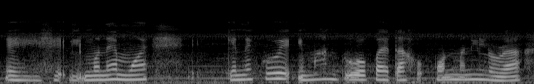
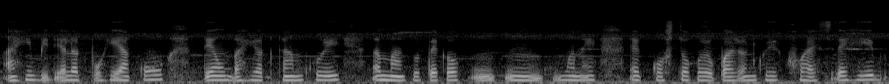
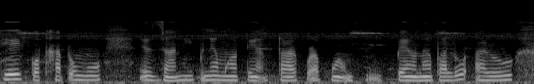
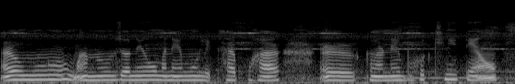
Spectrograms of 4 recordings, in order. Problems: background sounds at intervals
